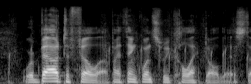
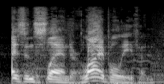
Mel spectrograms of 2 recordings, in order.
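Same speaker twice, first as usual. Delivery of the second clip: indignant shout; 8 dB louder than usual. Pretend. Mock denial repeated louder.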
